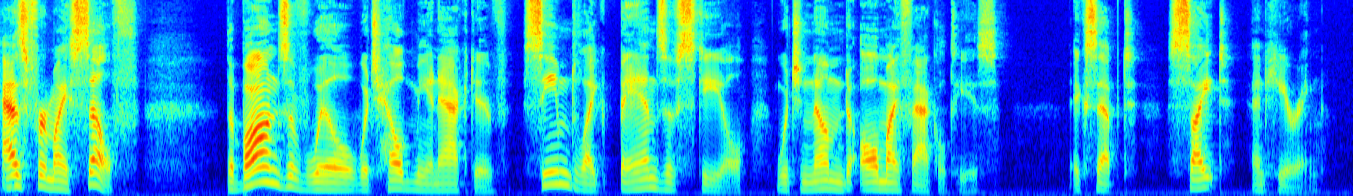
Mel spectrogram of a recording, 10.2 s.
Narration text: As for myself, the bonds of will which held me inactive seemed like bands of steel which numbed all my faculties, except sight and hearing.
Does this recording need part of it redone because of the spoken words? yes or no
no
